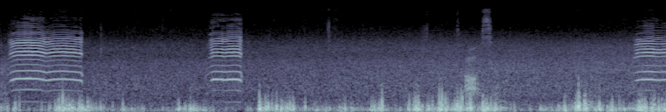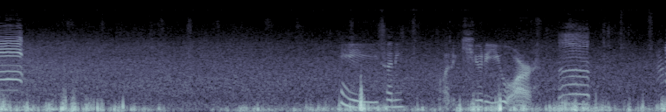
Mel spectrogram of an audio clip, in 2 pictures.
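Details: Newborn lambs, two of them just four hours old, out in a field with their mother; several short harmonic bleats ring out over steady low rustling and handling noise, with people talking nearby.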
